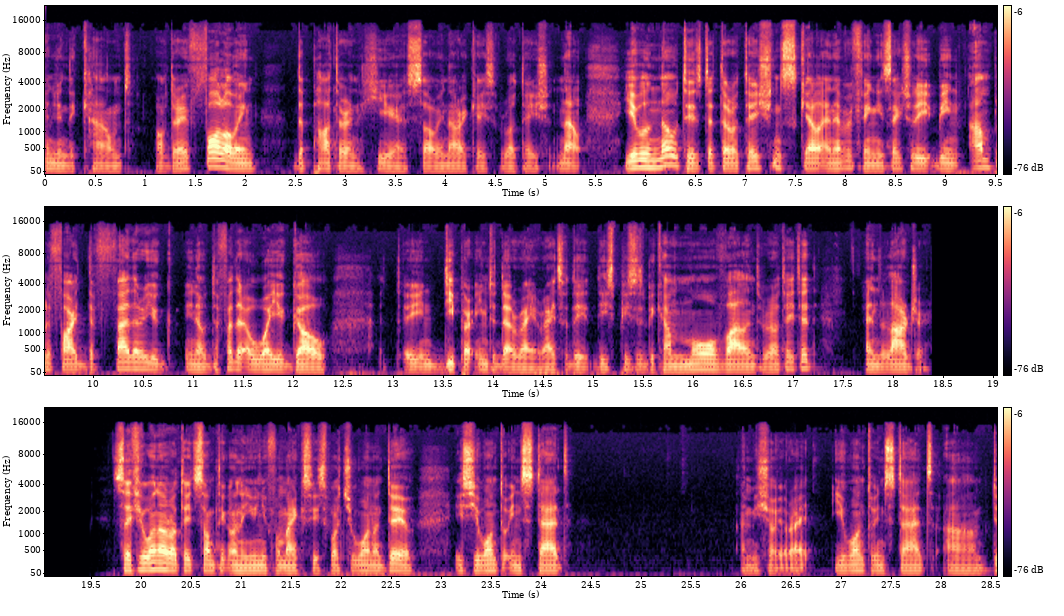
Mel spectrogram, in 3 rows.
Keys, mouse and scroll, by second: 1.6-3.7 shift+drag, 6.1-6.4 shift+middle drag, 6.6-7.6 shift+middle drag, 19.0 g, 19.0 x, 19.3 shift+a, 20.2 click, 21.1 g, 21.3 y, 21.4 g, 21.9 click, 22.4 middle click, 23.0 shift+middle click, 23.7 shift+click, 25.2 shift+click, 26.3-26.7 drag, 27.3-28.1 drag.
